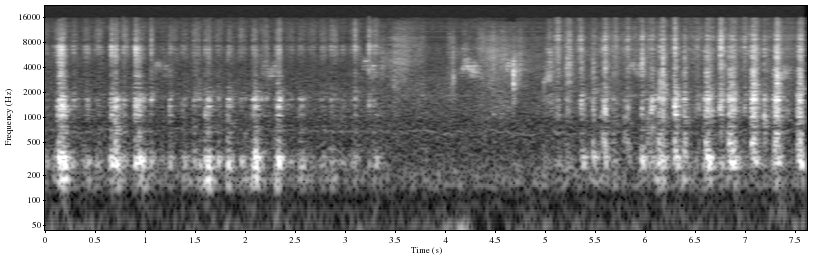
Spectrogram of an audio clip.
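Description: A wooden stylus scratches the black coating of a flat, solid scratch art card, about A4, with coloured foil paper underneath, lying on a table. Quick, uneven rasping strokes repeat with a bright edge, fade to a softer, quieter scraping in the middle, then pick back up into rapid strokes.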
